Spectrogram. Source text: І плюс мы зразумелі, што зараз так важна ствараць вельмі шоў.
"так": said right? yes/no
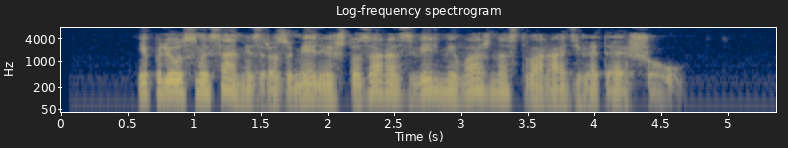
no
